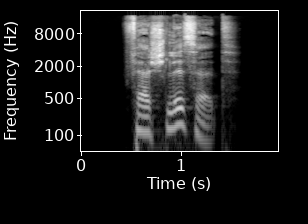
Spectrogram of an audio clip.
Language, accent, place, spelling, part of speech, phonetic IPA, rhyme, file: German, Germany, Berlin, verschlisset, verb, [fɛɐ̯ˈʃlɪsət], -ɪsət, De-verschlisset.ogg
- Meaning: second-person plural subjunctive II of verschleißen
